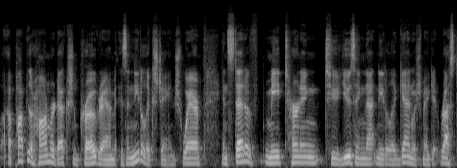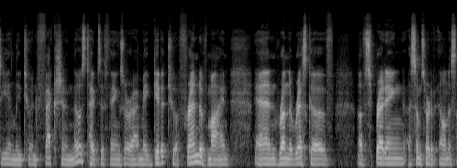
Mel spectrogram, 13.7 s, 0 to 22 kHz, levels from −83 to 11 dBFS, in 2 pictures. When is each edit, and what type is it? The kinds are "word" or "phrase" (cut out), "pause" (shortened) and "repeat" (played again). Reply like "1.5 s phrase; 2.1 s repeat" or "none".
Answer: none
